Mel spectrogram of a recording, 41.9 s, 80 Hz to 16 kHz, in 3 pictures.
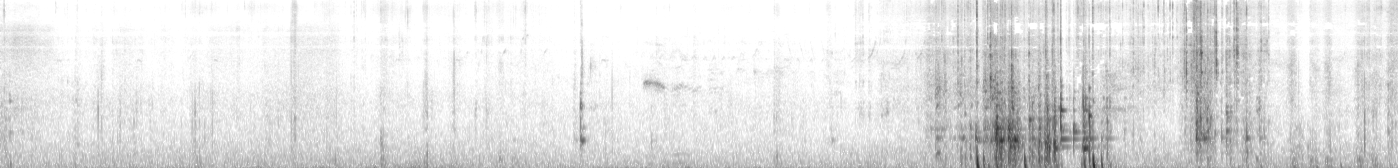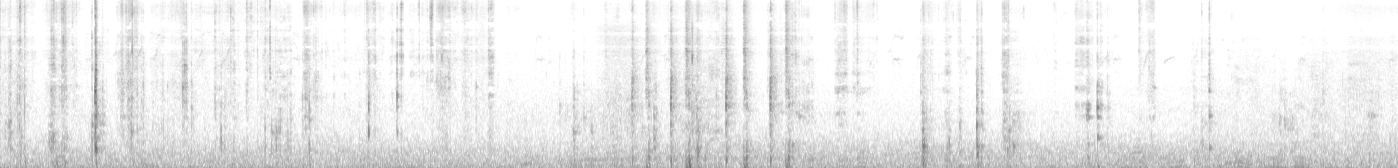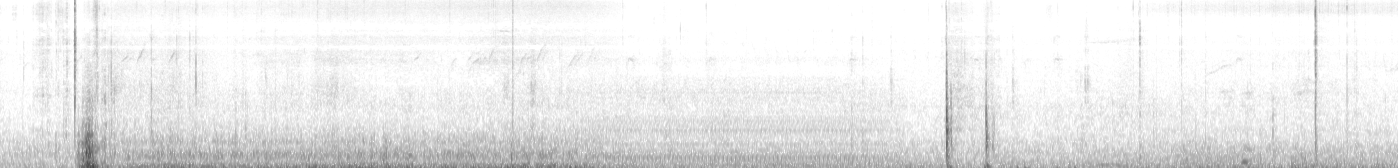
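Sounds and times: firewood knocking and clattering: 0:09.3 - 0:17.8.

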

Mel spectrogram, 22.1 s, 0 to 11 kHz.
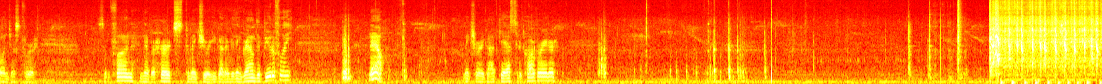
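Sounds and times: faint clicks and knocks: 0:11.2 - 0:17.0
quad engine running: 0:19.8 - 0:22.0.

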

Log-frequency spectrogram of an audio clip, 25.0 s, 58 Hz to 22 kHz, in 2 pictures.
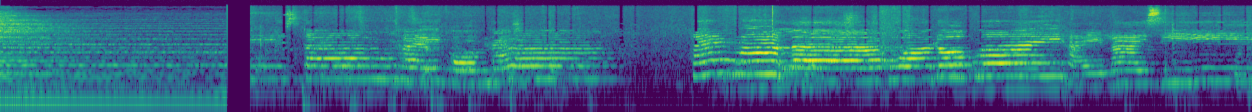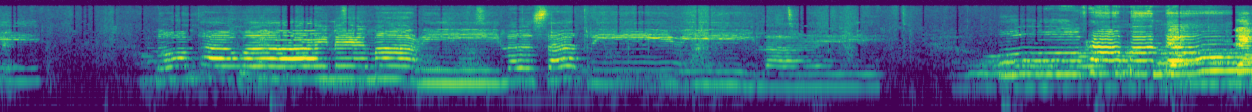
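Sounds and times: woman singing slow melody: 0:14.0 - 0:21.4, 0:22.0 - 0:25.0.

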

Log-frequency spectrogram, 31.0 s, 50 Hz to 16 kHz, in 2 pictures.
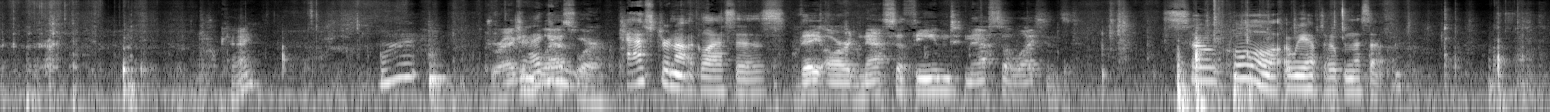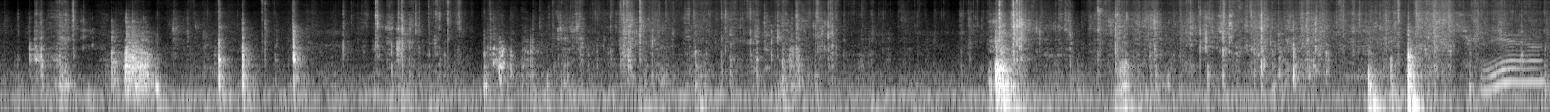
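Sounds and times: plastic shrink wrap crinkling: 0:18.9 - 0:31.0.

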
